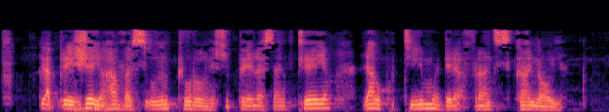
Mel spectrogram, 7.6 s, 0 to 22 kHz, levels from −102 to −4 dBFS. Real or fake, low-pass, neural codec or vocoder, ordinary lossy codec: fake; 7.2 kHz; codec, 16 kHz in and 24 kHz out, 0.6 kbps, FireRedTTS-2 codec; MP3, 32 kbps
